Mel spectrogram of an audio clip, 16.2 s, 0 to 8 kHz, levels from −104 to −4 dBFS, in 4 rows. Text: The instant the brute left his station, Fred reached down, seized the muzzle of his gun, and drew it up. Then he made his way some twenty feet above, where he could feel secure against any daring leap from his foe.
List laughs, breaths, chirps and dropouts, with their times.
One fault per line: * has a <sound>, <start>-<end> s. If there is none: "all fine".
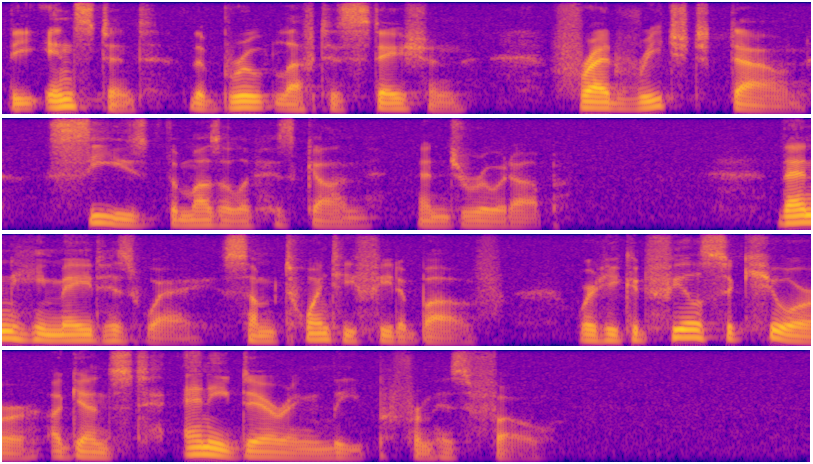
all fine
